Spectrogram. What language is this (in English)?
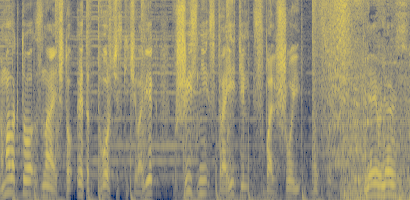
Russian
